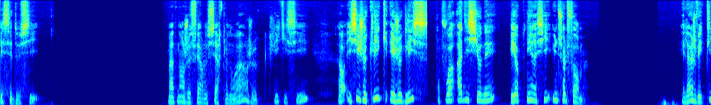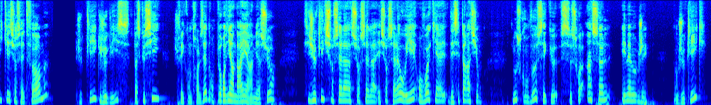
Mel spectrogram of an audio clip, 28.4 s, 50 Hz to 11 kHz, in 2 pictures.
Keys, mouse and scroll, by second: 1.2 alt+Tab, 2.1-2.7 scroll up 2, 2.7 scroll down 1, 2.8 middle click, 5.6 click, 7.4-9.5 drag, 12.5 alt+Tab, 13.3 alt+Tab, 14.8 click, 16.0-17.3 drag, 17.9 ctrl+z, 19.7 ctrl+z, 20.5 click, 21.3 click, 24.1 middle click, 26.2 alt+Tab, 27.1 alt+Tab, 27.9-28.4 drag.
